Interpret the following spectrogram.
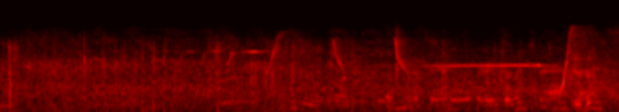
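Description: Faint distant chatter of people, with several quick sharp high chirps scattered through and one held thin whistle note a little after four seconds in.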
